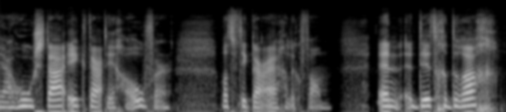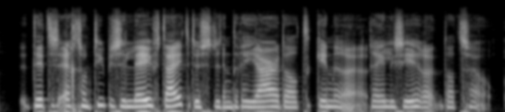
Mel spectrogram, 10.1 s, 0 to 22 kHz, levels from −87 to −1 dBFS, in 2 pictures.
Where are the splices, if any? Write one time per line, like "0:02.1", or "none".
0:01.0
0:02.4
0:07.0
0:07.3
0:08.8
